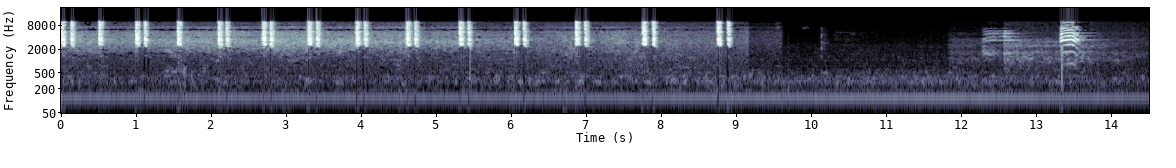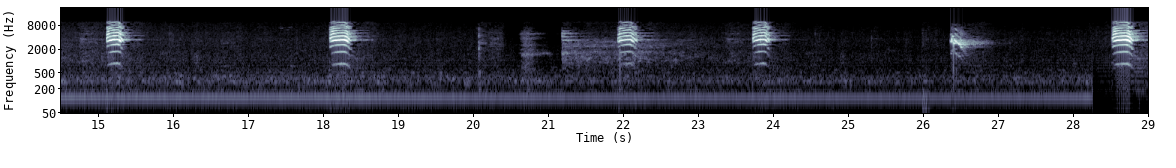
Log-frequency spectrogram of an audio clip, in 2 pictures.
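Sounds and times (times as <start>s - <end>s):
small mammal high-pitched chirps and shrieks: 0.0s - 7.2s, 7.8s - 8.0s, 8.7s - 9.0s, 12.3s - 13.8s, 15.1s - 15.6s, 18.1s - 18.7s, 21.9s - 22.5s, 23.7s - 24.2s, 26.4s - 26.9s, 28.6s - 28.9s
faint low hum: 0.0s - 28.9s.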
